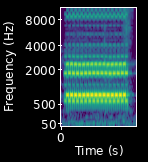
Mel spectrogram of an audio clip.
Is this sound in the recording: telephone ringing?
yes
